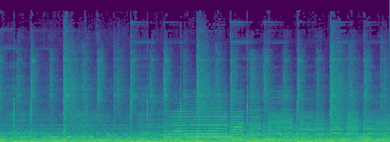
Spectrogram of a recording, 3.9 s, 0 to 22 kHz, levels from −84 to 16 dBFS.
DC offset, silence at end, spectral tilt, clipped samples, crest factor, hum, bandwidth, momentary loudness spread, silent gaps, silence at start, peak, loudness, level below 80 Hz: under 0.1%; 0 s; -5.5 dB/octave; under 0.1%; 10 dB; none; 17.5 kHz; 2 LU; none; 0 s; 0 dBFS; -11 LUFS; -14 dBFS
